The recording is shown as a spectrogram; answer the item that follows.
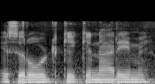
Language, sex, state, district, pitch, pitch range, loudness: Hindi, male, Chhattisgarh, Bilaspur, 115 Hz, 110-115 Hz, -14 LUFS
